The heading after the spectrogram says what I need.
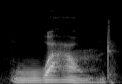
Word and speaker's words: wound: around her finger now we hear the pronunciation ow like around about out wound she wound the string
